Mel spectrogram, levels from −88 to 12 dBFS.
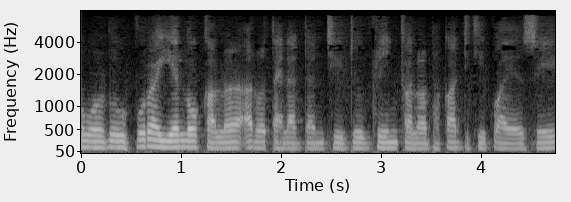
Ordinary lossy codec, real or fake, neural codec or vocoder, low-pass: MP3, 32 kbps; fake; codec, 16 kHz, about 1 kbps, DyCAST, with the encoder's durations; 7.2 kHz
